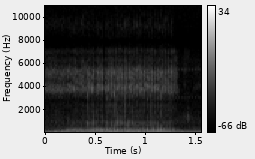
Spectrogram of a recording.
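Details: Awake English Bulldog with one eye open snores in a deep, gravelly, growl-like rumble, a dense run of throaty pulses over a breathy hiss, briefly easing near the end.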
